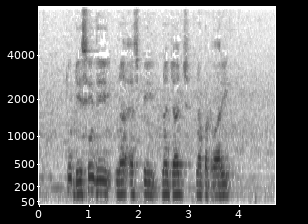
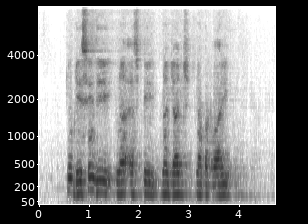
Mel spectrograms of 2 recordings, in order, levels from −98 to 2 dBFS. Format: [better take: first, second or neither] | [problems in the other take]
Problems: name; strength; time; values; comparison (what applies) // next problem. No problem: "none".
first | noise reduction (neural separator model SepFormer DNS4)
